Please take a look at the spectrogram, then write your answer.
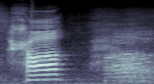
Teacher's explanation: یہ وسط حلق سے یعنی حلق کے درمیان سے نکلتا ہے. یہ کبھی آپ وہ گلے والی ٹافی کھائیں نا، وہ والی آواز ایکزیکٹ بالکل کلیئر وہاں سے جو نکلتی ہے نا، یہ ہا کا مخرج وہی ہے.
